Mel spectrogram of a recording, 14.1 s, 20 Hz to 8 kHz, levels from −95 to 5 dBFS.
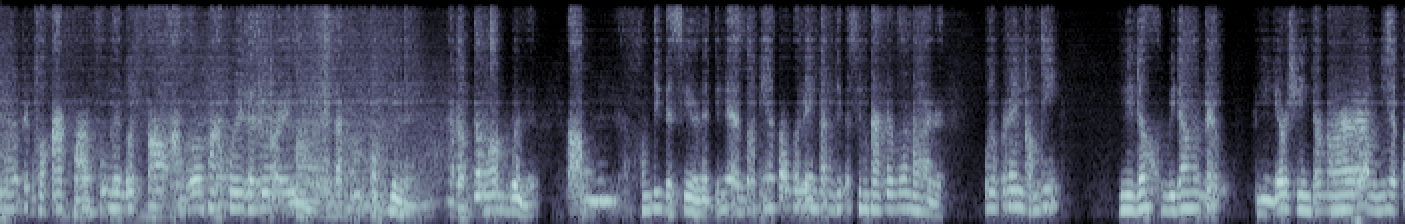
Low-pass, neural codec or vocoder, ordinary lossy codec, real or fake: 7.2 kHz; codec, 44.1 kHz, 0.9 kbps, DAC; none; fake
